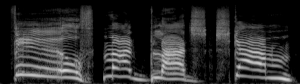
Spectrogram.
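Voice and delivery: put-on shrill, high screeching old witch; screaming portrait. A narrator's reading. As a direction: shriek insults from the painting. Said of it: "she screamed after them".

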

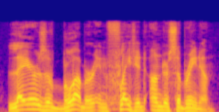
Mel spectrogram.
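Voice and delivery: plain reading voice

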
